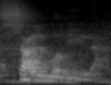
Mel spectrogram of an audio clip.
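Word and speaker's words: Salmonella: genio sal con ella se escribe están con ella con doble y se pronuncia salmonela por qué motivo se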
